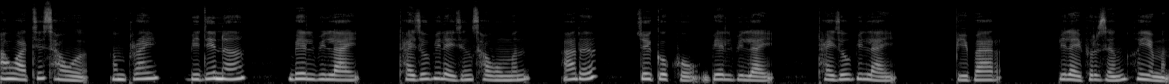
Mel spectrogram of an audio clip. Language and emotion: Bodo, neutral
